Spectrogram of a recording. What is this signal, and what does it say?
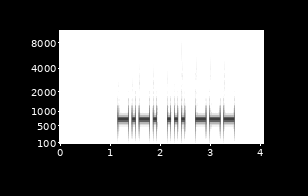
Morse code, heard as a keyed tone, about 17 wpm, 700 Hz. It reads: CSO
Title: USA Call Sign Postfixes - 3 Letters 17wpm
